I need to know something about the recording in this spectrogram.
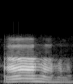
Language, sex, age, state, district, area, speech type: Odia, male, 60+, Odisha, Kandhamal, rural, conversation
